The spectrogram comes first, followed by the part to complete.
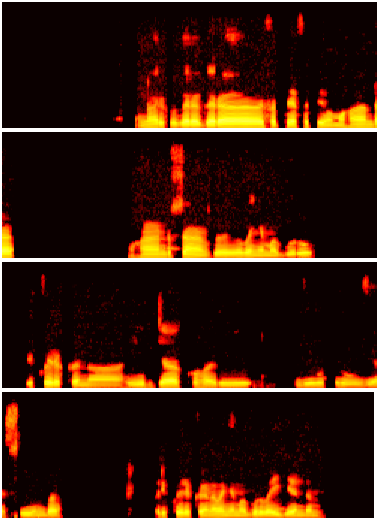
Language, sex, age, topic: Kinyarwanda, male, 25-35, government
